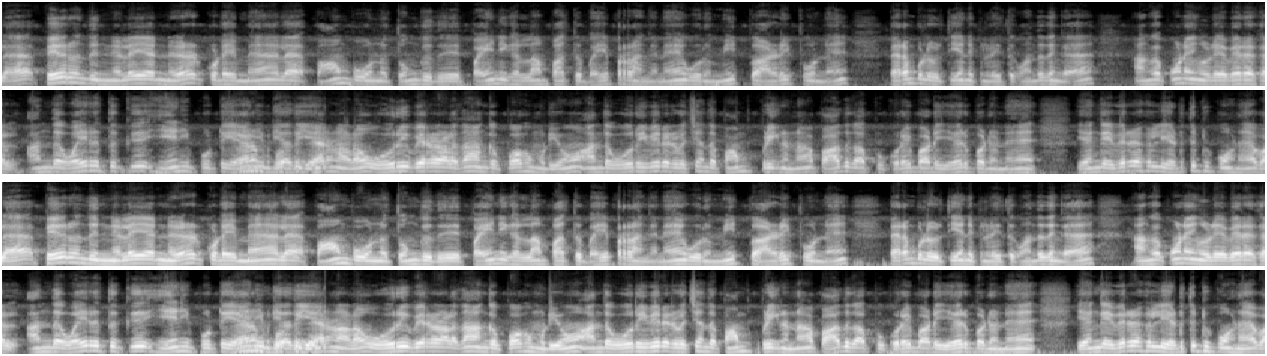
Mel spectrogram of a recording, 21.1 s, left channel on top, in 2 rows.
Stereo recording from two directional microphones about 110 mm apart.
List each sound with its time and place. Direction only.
0.0 s a man's voice: 60° right (ahead or behind)
3.6 s a man's voice: 25° right (ahead or behind); by 21.0 s 45° right (ahead or behind)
